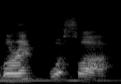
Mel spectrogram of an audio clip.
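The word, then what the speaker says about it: Laurent Brossoit: the whole season losing Lauren Boise as I like to say and that's how his name is pronounced by the way a little French right there he's injured to start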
